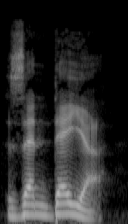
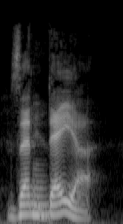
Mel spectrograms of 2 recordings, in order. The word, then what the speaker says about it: Zendaya: This has to be the last one because we're out of time, but 510 says, her name is pronounced Zendaya, and she was also in The Greatest Showman. Yeah, I said that part, but Zendaya, everyone.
